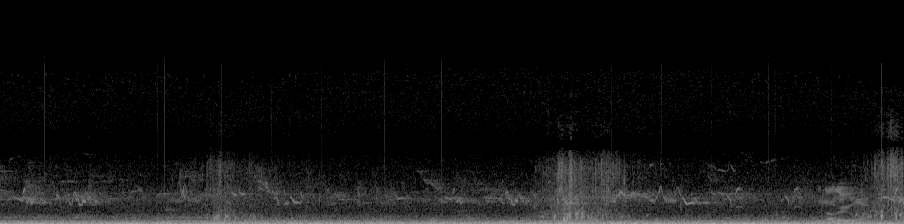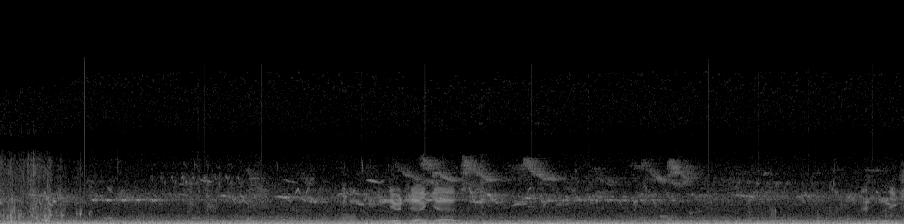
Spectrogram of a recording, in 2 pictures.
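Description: Outdoor pond-side ambience: a steady low rumble of wind on the microphone with birds chirping, and two short splashes as a largemouth bass is played at the surface and landed.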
